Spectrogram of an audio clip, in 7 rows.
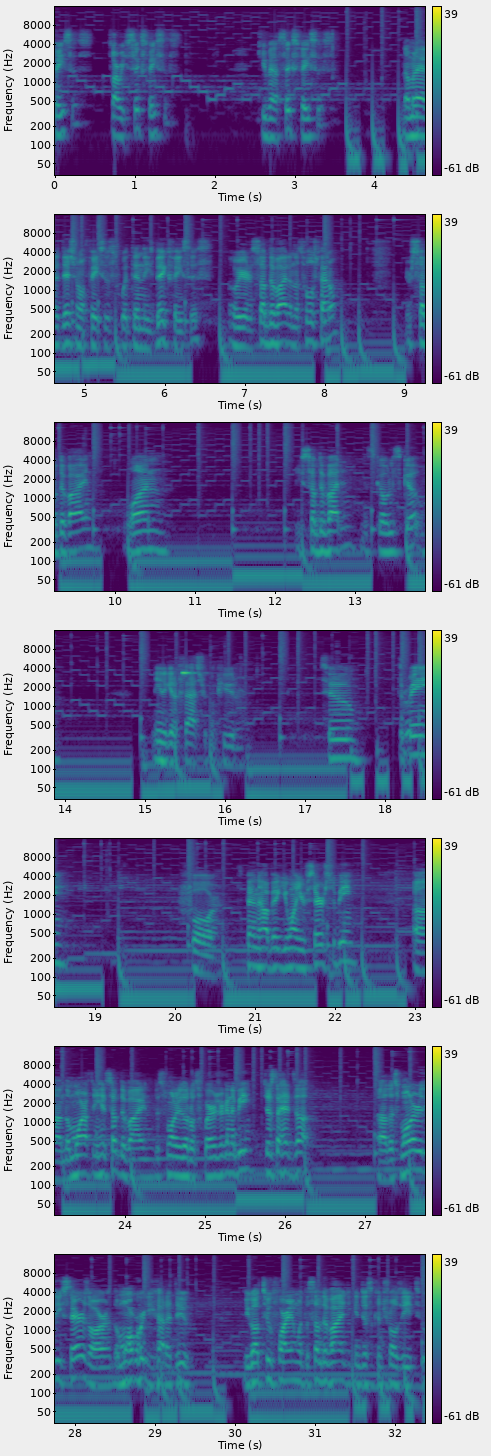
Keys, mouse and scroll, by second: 1.0 KP_1, 3.5 click, 14.0 click, 15.6 click, 17.0 click, 18.8 click.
